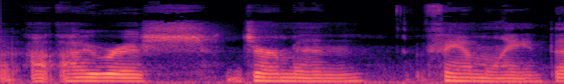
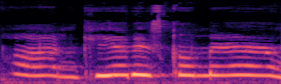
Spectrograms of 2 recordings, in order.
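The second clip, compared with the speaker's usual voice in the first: high, slow singing-out call in Spanish; imitated yelling; slower than usual. Spanish neighbour yelling to her son, high mock call. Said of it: "She was always yelling".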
